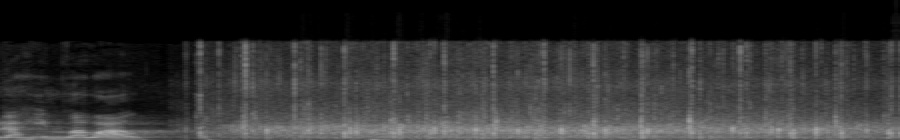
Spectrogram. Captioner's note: audience applauding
